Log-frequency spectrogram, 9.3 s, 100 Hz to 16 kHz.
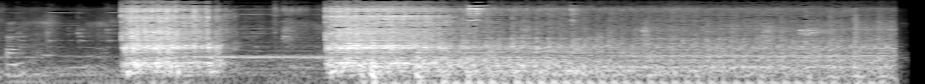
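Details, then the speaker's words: Yamaha FZ version 2 motorcycle, pressing self-start: harsh raspy grinding bursts as the starter engages, then engine catches and runs fine; one-way bearing okay, fault is worn starter pinion. "Self हान्दाखेरि इन्जिनबाट अलिक loud sound आउँछ, अलिक नराम्रो sound सुनिन्छ।"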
